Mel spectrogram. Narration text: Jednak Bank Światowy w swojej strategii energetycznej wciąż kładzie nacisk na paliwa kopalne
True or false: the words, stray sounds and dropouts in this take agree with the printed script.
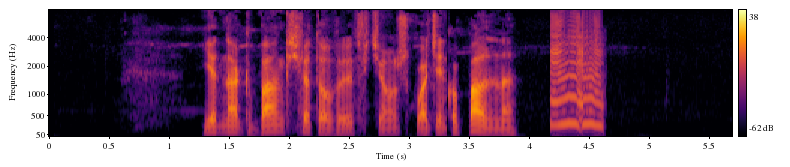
false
